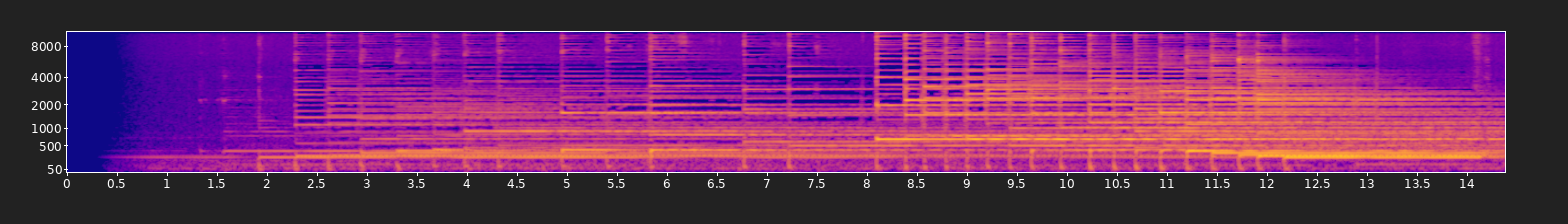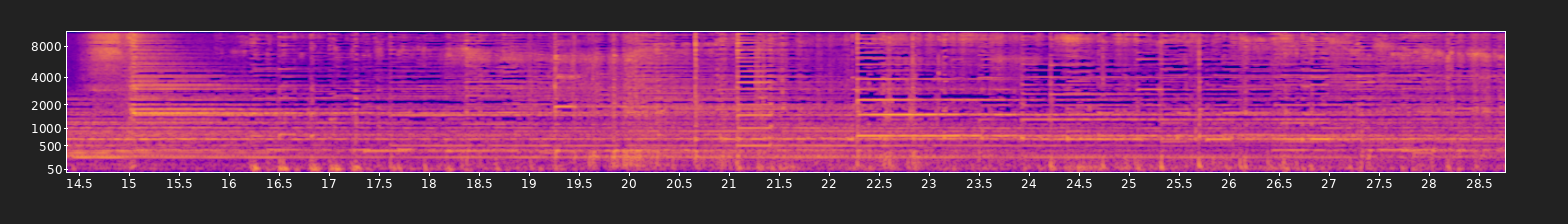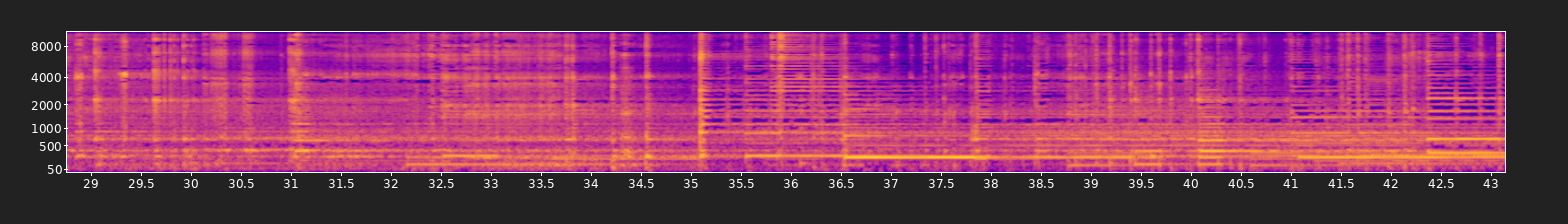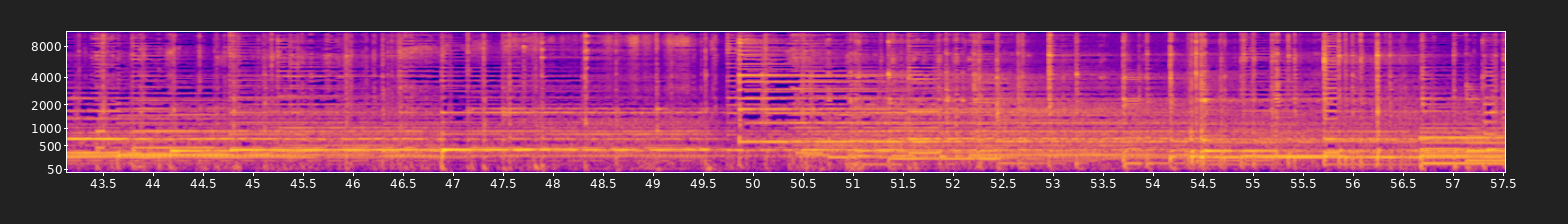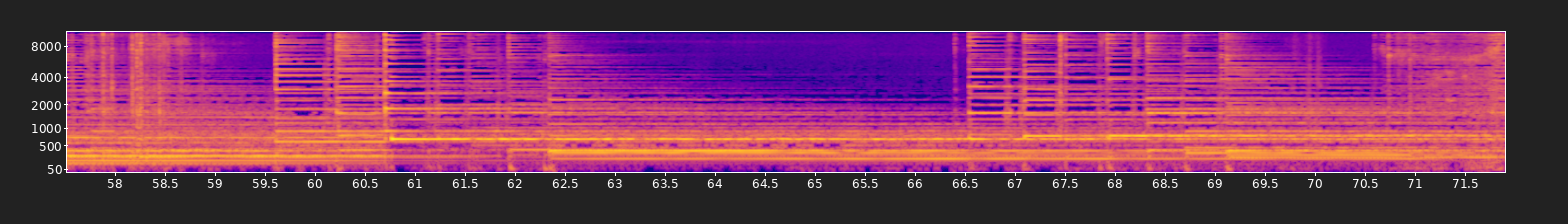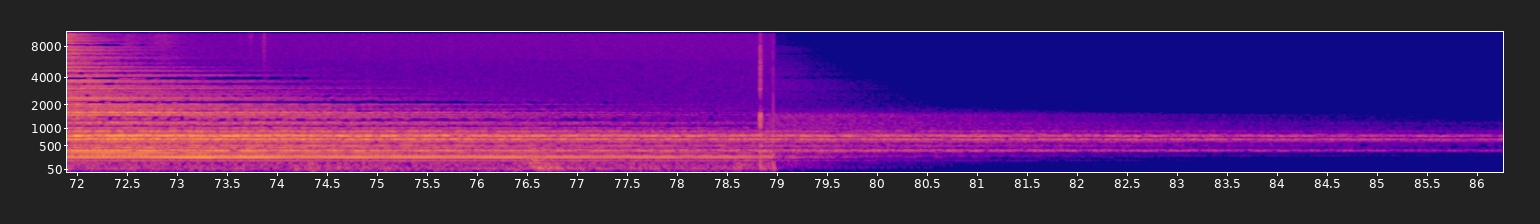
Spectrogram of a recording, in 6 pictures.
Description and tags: jam with my zither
